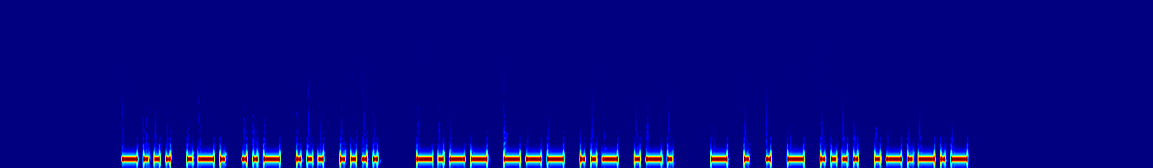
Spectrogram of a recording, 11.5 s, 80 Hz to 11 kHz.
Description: Morse code, heard as a keyed tone, about 22 wpm, 690 Hz. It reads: BRUSH YOUR TEETH.
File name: practice / 22wpm / Easy Sentences with Hints - 22wpm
